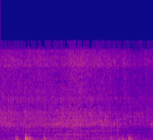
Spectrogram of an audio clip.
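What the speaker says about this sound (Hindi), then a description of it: "मसाला भुन चुका है, सारा कुकिंग ऑयल ऊपर आ गया है। अब ये दाल डाल रहे हैं।" Lentils tip into a pan of masala that has been fried until the cooking oil rises, giving a steady broadband sizzle with a few brief soft thuds and stirring scrapes near the start, no talking.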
